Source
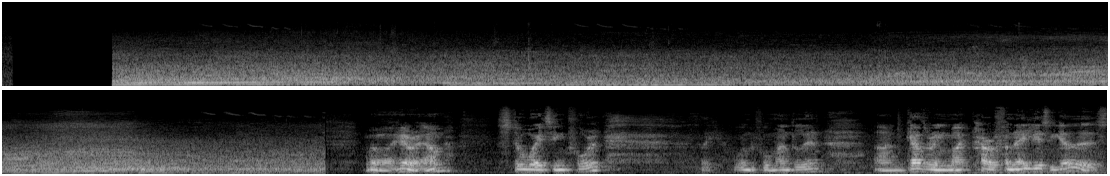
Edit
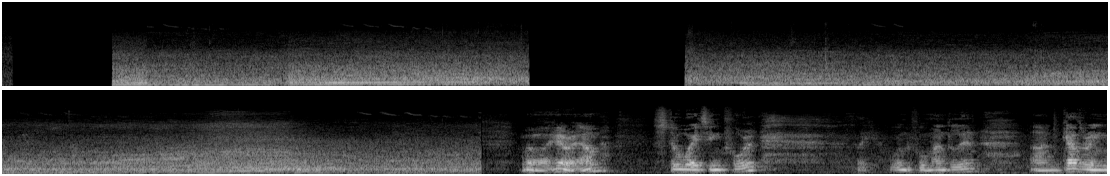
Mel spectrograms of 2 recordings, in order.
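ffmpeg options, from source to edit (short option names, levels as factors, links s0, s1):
-filter_complex "[0:a]asplit=5[s0][s1][s2][s3][s4];[s0]atrim=end=1.452[s5];[s1]atrim=start=6.038:end=7.452[s6];[s2]atrim=start=1.448:end=3.86,asetpts=PTS-STARTPTS,afade=t=out:st=2.408:d=0.004:c=hsin,apad=pad_dur=1.56[s7];[s3]atrim=start=3.86:end=6.042,asetpts=PTS-STARTPTS,afade=t=in:d=0.004:c=hsin[s8];[s4]atrim=start=7.448[s9];[s5][s6]acrossfade=d=0.004:c1=hsin:c2=hsin[s10];[s7][s8]concat=n=2:v=0:a=1[s11];[s10][s11]acrossfade=d=0.004:c1=hsin:c2=hsin[s12];[s12][s9]acrossfade=d=0.004:c1=hsin:c2=hsin"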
